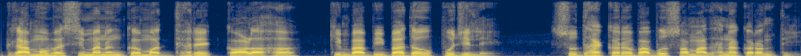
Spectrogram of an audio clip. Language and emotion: Odia, neutral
